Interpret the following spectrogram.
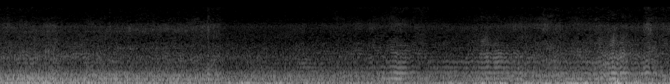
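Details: Honey bees buzzing at a beekeeping site: a softer, even droning hum with wavering overtones, and a few slightly louder pulses of buzz toward the end.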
